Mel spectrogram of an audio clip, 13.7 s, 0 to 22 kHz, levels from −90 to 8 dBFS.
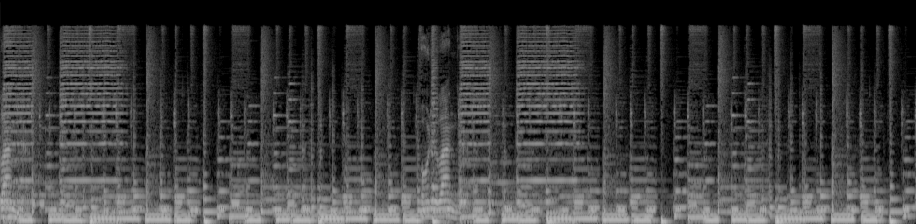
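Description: No dropouts, distortion, timing glitches or other technical faults can be heard anywhere in the audio.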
